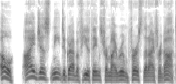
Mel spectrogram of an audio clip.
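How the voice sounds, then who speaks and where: Against a quiet background, a man puts on a character voice. His pitch is medium and his pace moderate. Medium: audio drama. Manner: hesitant.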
